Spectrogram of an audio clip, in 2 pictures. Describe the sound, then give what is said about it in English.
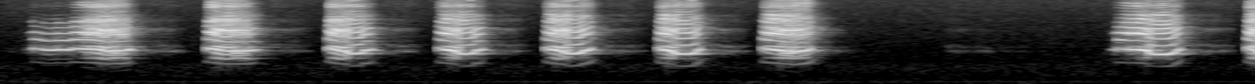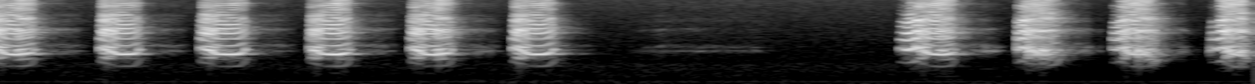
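Turkey tree yelps made by hand on a turkey call: three evenly paced series of short, raspy, high yelps with pauses between them, the last series cut off, soft and without voices. “I'm going to do a little tree yelp with it. And it's going to just be a little bit softer, slower version of the yelp.”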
